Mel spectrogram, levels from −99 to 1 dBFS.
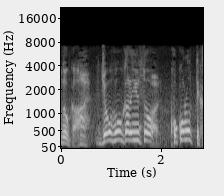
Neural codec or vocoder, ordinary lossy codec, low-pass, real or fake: vocoder, 44.1 kHz, 128 mel bands every 256 samples, BigVGAN v2; none; 7.2 kHz; fake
